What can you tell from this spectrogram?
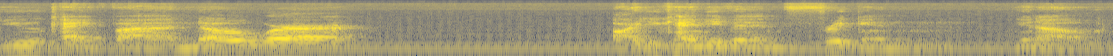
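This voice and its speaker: In a fairly low voice, a man who stutters draws out his words and leaves long pauses during a casual streamed monologue. He insists, repeats, and defends himself. Expect echo, a hum, and a mic set well back.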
